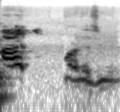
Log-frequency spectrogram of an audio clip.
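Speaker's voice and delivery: echoing the mock voice. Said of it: "He says, like".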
